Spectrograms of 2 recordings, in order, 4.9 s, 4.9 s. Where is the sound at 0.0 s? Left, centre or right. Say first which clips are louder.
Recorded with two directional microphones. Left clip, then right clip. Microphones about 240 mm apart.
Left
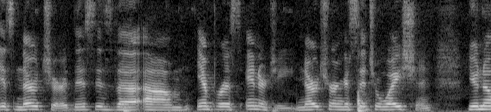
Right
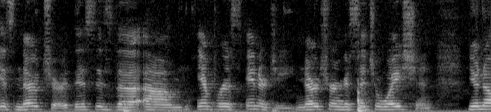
Left 6 dB; left.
